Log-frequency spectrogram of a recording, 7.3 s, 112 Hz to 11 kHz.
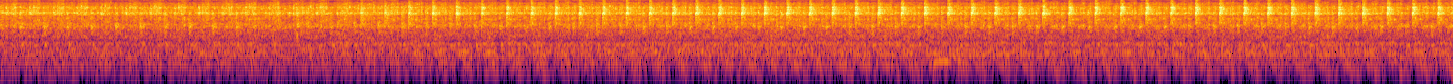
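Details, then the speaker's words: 1973 Ford F100 390 FE, first cold start after about 30 years sitting with previously stuck engine, running on gas poured in carb: rough uneven smoky idle with sharp metallic clatter, oil pressure unknown; owner fears it may have just locked up. "Don't sound real good, doesn't it? >> It idles a little bit. >> Yeah. >> Yeah. It don't sound real good."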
